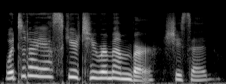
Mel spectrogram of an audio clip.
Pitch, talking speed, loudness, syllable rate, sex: 270 Hz, 240 wpm, -17 LUFS, 5.4 syllables/s, female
